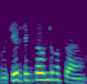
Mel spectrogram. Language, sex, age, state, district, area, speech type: Kannada, male, 30-45, Karnataka, Dharwad, rural, conversation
